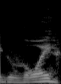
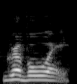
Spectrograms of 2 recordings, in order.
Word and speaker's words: Gravois: Let's say Gravois. Gravois. Yeah, Bernie is the winner. How do you mispronounce?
